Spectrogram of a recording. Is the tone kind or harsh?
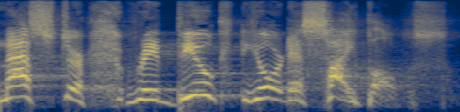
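kind. It is said in a kind, calm tone.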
